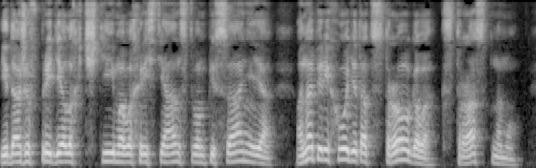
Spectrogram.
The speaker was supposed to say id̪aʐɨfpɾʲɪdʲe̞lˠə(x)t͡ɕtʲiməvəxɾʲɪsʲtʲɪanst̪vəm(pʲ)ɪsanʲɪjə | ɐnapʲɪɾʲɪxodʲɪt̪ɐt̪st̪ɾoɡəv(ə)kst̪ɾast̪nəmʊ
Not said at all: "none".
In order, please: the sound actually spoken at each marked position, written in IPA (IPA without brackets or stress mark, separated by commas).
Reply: x, pʲ, ə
